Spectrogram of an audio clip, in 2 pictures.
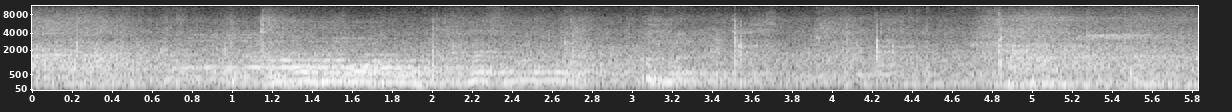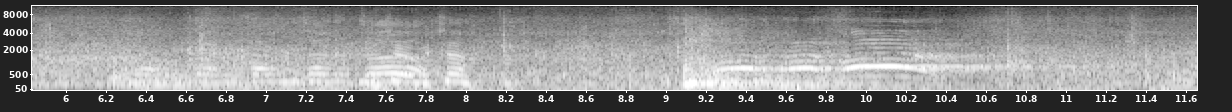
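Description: Young men shout and call out to each other in an echoing rink.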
